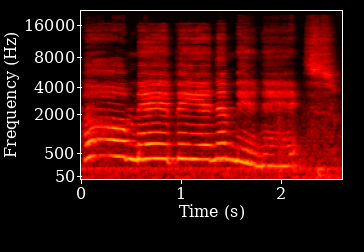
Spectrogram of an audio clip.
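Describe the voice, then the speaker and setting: A woman's voice: very high-pitched, sing-song, drawn-out words, a little hiss or hum, full character voice. A woman playing a young, awkward, unimpressed waitress in a family comedy radio play, hesitant and offhand.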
